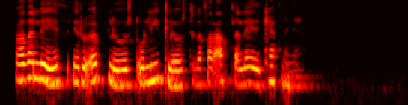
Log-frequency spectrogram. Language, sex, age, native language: Icelandic, female, 40-49, Icelandic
